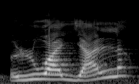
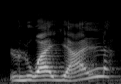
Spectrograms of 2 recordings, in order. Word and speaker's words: loyal: Anyway, the same pronunciation happens with quite a few other French words such as loyal, easy to translate, repeat after me, loyal, loyal. Another one is royal, royal, royal, and incroyable for incredible.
